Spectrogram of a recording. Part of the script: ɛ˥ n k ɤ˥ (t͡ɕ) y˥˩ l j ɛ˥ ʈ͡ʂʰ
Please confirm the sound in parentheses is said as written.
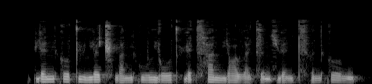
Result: no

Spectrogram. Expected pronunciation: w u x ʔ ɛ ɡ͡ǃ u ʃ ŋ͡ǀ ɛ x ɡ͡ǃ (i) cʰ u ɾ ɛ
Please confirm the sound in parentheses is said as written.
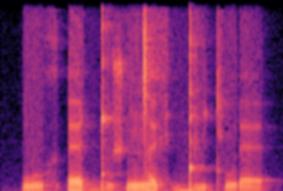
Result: yes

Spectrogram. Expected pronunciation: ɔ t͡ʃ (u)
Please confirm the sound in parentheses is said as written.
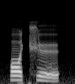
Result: no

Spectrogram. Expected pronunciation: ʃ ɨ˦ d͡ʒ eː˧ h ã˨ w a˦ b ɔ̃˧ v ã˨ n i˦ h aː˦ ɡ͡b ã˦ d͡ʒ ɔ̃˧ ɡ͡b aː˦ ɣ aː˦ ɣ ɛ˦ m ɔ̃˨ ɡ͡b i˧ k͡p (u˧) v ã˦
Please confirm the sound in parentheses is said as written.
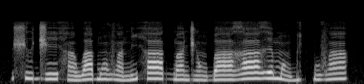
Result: yes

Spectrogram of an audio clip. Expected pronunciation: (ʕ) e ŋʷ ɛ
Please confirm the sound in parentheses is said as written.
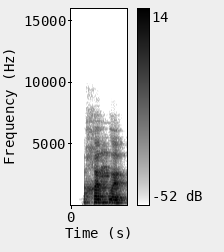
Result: no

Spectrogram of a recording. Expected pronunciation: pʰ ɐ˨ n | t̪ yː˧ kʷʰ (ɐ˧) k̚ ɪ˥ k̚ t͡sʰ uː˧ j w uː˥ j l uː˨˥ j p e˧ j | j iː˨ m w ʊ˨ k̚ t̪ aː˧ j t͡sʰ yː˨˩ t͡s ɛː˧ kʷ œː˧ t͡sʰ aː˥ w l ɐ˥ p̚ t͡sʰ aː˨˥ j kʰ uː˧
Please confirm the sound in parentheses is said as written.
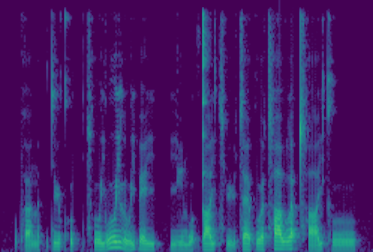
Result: yes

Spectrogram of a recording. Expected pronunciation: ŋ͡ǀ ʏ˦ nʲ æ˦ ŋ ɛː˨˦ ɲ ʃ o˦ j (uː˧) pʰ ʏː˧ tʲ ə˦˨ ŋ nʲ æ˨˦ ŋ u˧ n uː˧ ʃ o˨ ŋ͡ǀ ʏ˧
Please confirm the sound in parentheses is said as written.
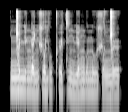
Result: yes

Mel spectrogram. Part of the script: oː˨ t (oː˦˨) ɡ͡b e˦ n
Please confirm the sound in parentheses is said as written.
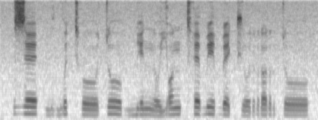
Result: yes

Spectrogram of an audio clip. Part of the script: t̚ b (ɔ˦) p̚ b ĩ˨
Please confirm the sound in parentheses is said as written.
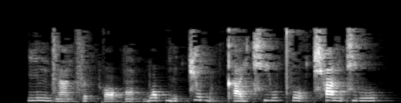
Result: yes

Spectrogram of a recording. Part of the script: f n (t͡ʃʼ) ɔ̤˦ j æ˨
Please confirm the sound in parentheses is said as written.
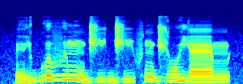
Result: no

